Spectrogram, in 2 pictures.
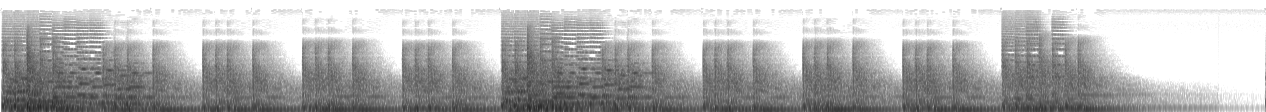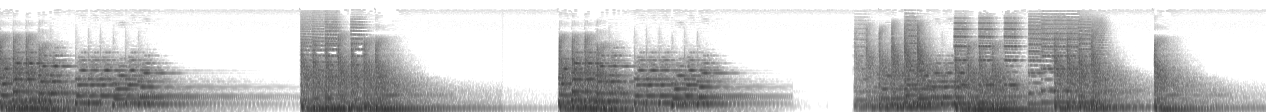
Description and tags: Tropical music loop with heavy beat. Nice for game sound. Created with MuseScore. Minor crude edit done with Audacity.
